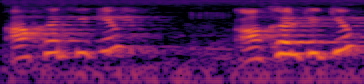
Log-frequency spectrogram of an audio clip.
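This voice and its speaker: A woman's voice: very high-pitched, sing-song, a little fast, recorded from a distance, a little hiss or hum. A woman voicing a mischievous boy who teases his sister, in an echoey room. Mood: sly. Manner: sly, teasing. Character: mischievous boy, scheming prankster.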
